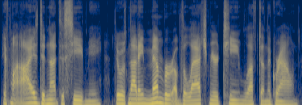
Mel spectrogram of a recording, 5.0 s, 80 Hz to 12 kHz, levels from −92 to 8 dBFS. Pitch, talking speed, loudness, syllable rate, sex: 125 Hz, 240 wpm, -17 LUFS, 5.5 syllables/s, male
